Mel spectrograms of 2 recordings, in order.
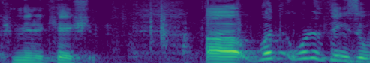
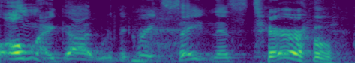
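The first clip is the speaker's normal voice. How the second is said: much higher, mock horror; mock shocked gasp; 12 semitones higher, 5 dB louder than usual. Americans reacting to being called the great Satan, mock horror. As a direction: ham up an outraged American. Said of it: "But we go".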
